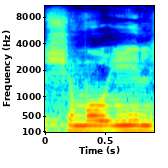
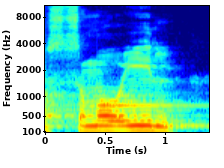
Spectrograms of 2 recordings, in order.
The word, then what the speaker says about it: شموئیل: حضرت شموئیل علیہ السلام، نام کا تلفظ شموئیل شین کے ساتھ بھی استعمال کیا جاتا ہے اور سموئیل سین کے ساتھ بھی تلفظ آتا ہے۔ تو حضرت شموئیل یا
